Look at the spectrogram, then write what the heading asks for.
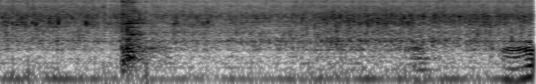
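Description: Chicken browning in a pan of hot oil, a steady, dense sizzle that runs throughout with a brief louder crackle near the start and no talk.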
